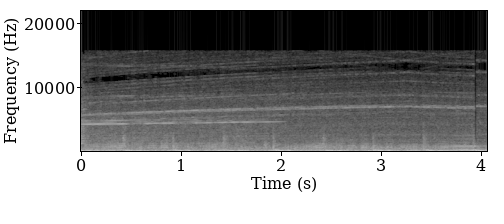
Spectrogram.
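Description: A jet airplane taking off in the video game Just Cause 2: a loud, steady engine roar with a deep pulsing rumble and a thin high whine above it, continuous and alone with no talking.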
